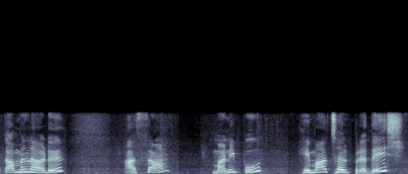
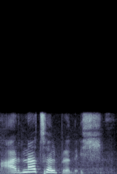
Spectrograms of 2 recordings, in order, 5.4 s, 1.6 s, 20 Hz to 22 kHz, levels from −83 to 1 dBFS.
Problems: none marked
